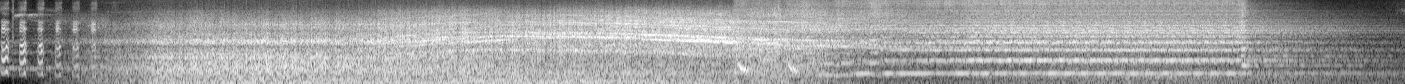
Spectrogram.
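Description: A jet airliner roars loudly as it lands, its engine whine rising and falling.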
